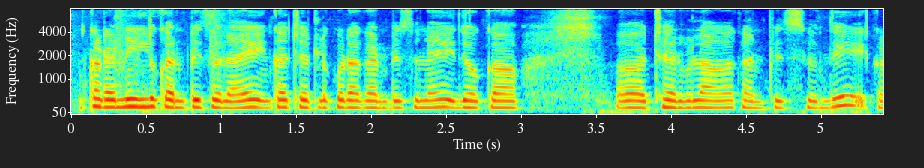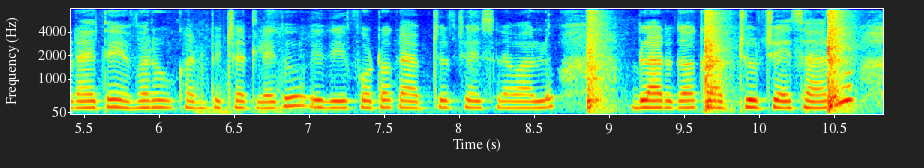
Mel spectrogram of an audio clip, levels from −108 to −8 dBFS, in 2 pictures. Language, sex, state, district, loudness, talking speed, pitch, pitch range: Telugu, female, Andhra Pradesh, Guntur, -28 LUFS, 125 wpm, 195 Hz, 190-205 Hz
